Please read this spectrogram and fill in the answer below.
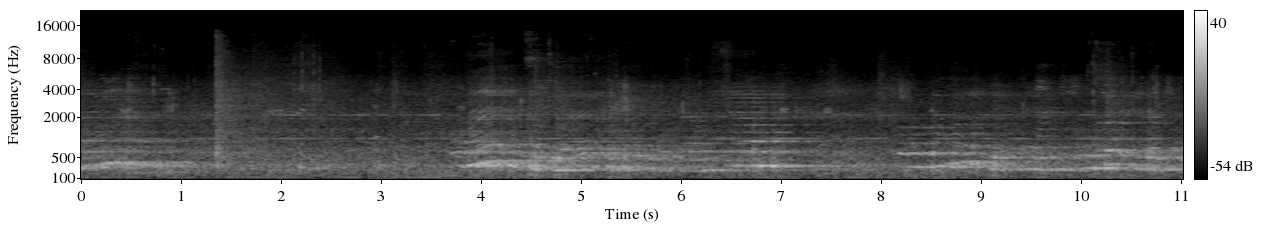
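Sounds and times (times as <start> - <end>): child singing into microphone: 3.7 - 7.3, 8.1 - 11.0.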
